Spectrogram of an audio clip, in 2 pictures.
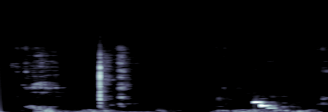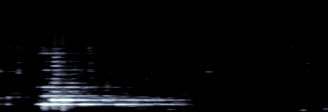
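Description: Low rumbling and a click from a phone handset being handled as the call is hung up. About four seconds in comes a single struck, chime-like tone that rings for about a second and a half.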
